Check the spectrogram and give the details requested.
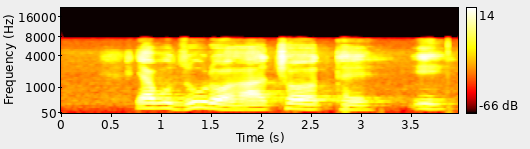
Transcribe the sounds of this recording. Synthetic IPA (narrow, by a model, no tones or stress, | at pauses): jaβud͡zuɺɔɦat͡ʃʰɔtʰɛ | i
